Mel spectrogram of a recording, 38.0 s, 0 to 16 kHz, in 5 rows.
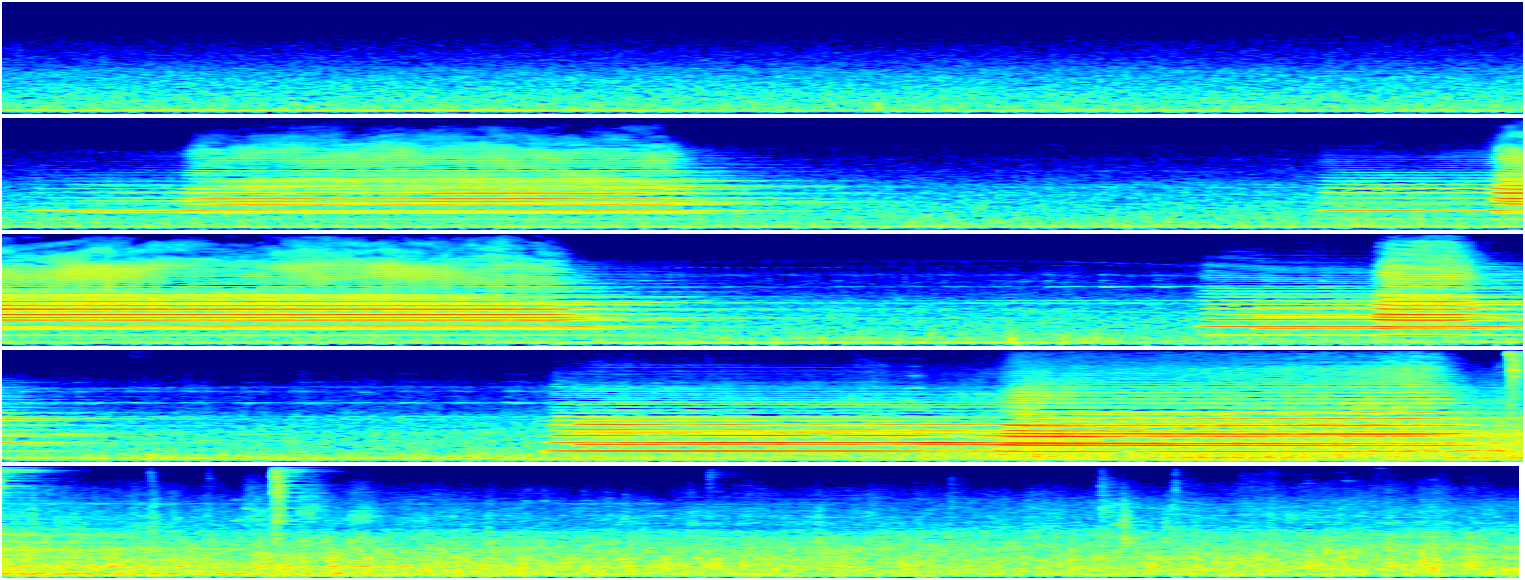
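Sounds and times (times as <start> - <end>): locomotive air horn blasts: 7.8 - 12.1, 14.2 - 19.2, 21.2 - 23.6, 25.6 - 31.3
locomotive low rumble: 16.0 - 38.0.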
